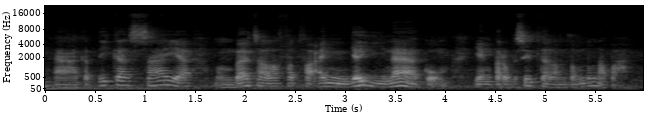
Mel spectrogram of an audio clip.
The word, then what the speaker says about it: فَأَنْجَيْنَاكُمْ: Nah, ketika saya membaca lafaz fa'anjainakum, yang terbesit dalam teman-teman apa? Ya, jinak. Ya, jinak, tapi bacanya jainak. Kayak bahasa Inggris ya. Jainak, bukan jinak tapi jainak.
